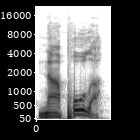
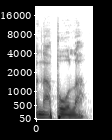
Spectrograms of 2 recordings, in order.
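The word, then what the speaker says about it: Napule: The original Napolitano name of the city is Napul, pronounced, here we go, Napula. Now the guy on the Speakpipe said Forza Napula. He did. Again, with short syllables and finishing with a schwa sound, Napula.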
